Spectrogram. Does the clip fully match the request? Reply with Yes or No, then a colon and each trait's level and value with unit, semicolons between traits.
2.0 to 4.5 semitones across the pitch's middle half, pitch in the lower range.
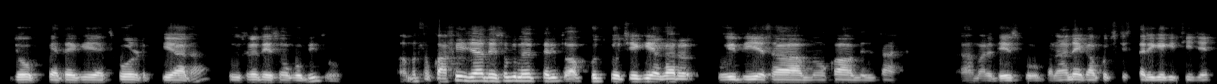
No: average, 5.0 semitones; low, 115 Hz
